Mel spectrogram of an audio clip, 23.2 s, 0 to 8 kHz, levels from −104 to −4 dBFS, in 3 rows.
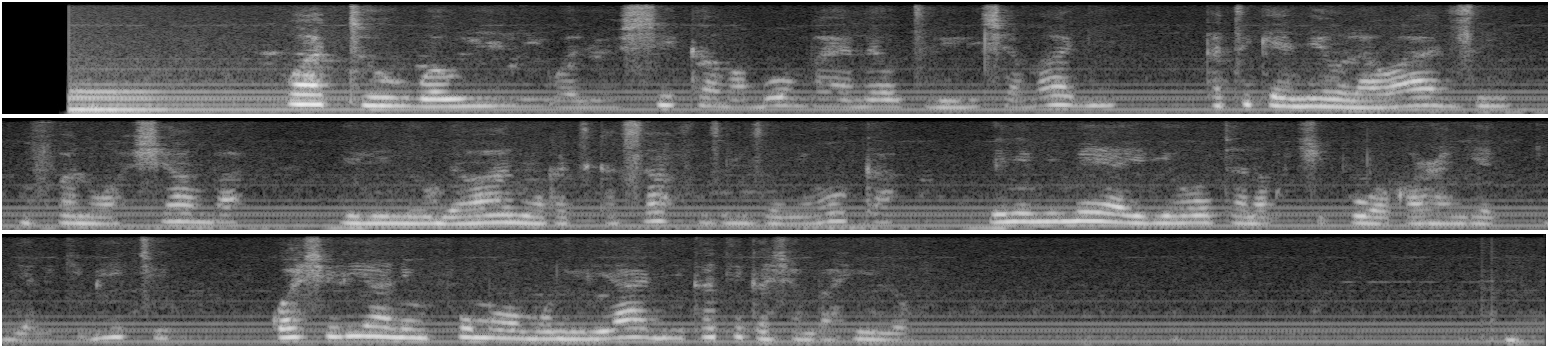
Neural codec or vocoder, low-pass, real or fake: none; 7.2 kHz; real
